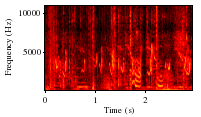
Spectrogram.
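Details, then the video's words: Seven-day-old grey francolin chicks, raised by a hen, feeding and peeping: sharp descending cheeps overlap rapidly, mixed with soft rustles and a brief low thud near the end. "Voice of Gray Francolin Pheasant bird Chicks"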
